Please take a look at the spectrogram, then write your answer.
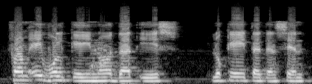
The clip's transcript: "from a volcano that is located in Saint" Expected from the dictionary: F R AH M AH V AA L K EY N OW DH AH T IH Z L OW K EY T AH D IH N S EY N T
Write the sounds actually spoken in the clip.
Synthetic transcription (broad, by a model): F R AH M AH V AA L K EY N OW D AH T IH S L OW K EY T AH D IH N S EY N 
